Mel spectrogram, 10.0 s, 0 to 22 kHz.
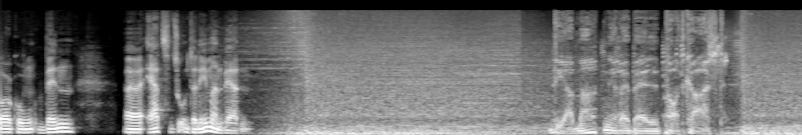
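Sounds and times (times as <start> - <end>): noisy whoosh: 3.2 - 7.6
low bass rumble: 3.6 - 7.5.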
